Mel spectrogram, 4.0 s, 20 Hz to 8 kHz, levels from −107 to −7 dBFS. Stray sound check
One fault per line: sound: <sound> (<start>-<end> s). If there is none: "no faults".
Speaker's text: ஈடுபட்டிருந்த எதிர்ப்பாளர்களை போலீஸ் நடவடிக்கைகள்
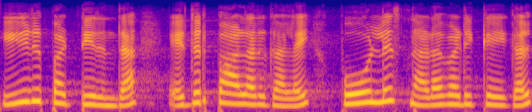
no faults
